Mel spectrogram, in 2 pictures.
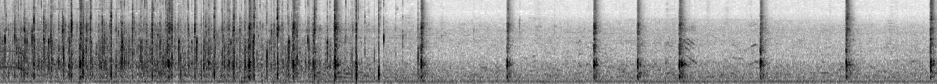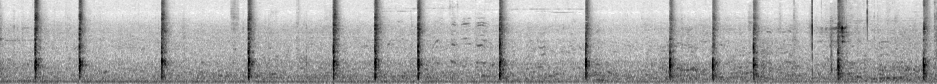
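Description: Crowd applauding for about the first six seconds, then a pipe band's drum beating single sharp strokes at a steady marching pace, roughly one to one and a half a second, as the band marches off.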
